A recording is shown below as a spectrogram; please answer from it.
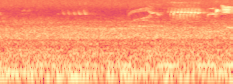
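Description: Faint outdoor garden ambience: a low steady rumble with faint, high-pitched bird chirps, a short quick series within the first second and a few sweeping calls in the second half.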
